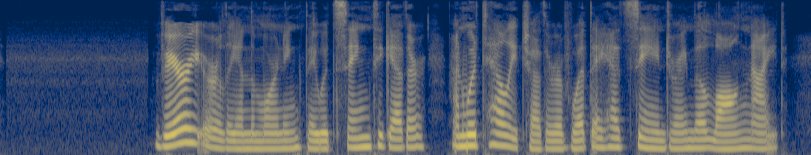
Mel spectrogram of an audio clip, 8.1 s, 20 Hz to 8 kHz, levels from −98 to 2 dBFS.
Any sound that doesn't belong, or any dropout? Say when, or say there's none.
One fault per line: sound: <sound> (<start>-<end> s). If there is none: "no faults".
no faults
